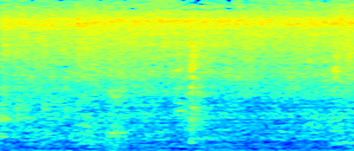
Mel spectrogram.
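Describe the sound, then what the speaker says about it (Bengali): Eggs frying in oil in a pan, a steady soft sizzle and crackle running evenly throughout at moderate, close level, with no talking. "এবার যা তেল আছে ওই তেলে আমি ডিমগুলোকে ভেজে নিচ্ছি।"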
